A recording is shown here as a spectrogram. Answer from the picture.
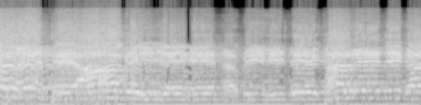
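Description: Several men chanting a devotional qasida together into handheld microphones, loud and continuous, with the lines of the voices gliding up and down in pitch.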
